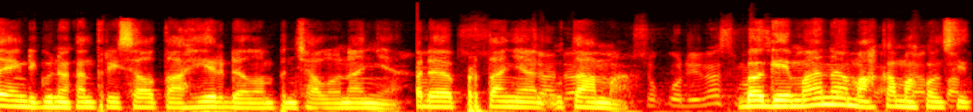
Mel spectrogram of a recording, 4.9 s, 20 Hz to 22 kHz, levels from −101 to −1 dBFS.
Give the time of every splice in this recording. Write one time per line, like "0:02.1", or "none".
0:02.1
